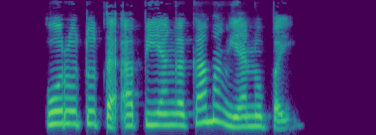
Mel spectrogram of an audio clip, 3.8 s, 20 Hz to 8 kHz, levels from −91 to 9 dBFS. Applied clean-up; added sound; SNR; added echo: neural mask model Resemble Enhance denoiser.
